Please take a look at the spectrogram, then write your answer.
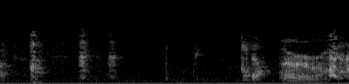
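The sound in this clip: A dog whimpers and yips while being praised and offered milk in a bowl: three short, faint cries come first, then a longer, louder run of whining and whimpers.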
